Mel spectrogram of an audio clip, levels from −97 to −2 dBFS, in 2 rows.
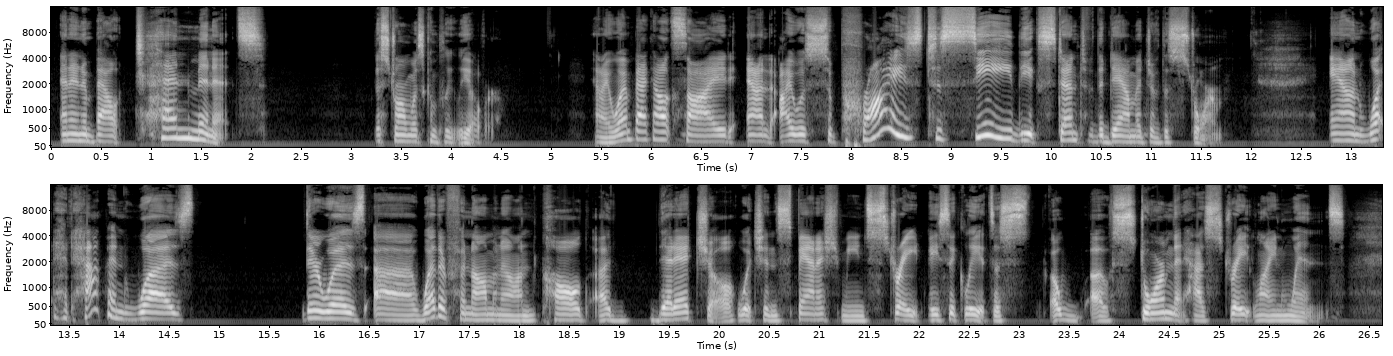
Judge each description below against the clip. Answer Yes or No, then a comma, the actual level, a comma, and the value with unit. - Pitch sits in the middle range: Yes, medium, 145 Hz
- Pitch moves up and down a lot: Yes, wide, 6.5 semitones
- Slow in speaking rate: Yes, slow, 130 wpm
